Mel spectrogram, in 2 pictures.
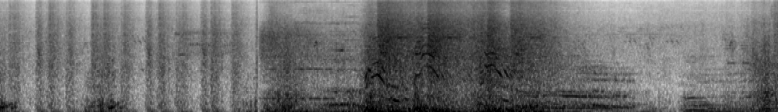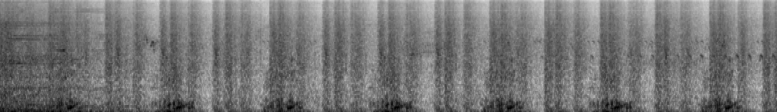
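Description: Hooves thud in a quick, steady galloping rhythm.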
